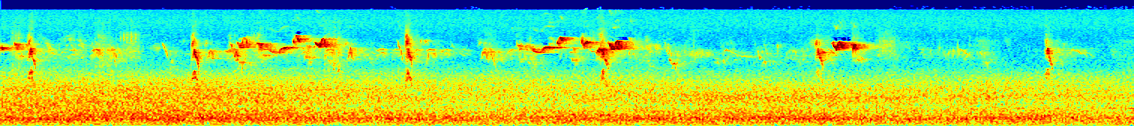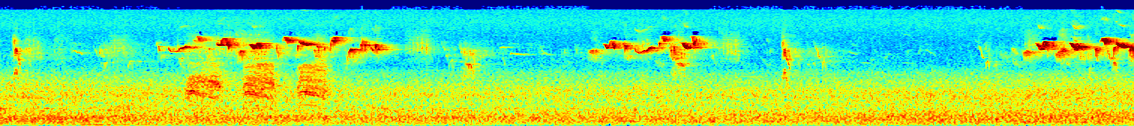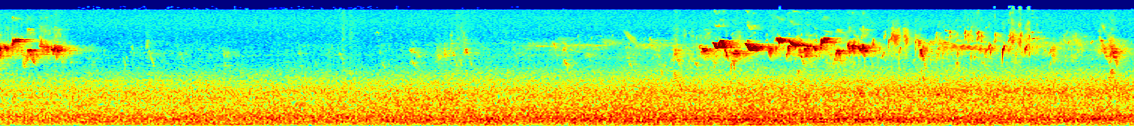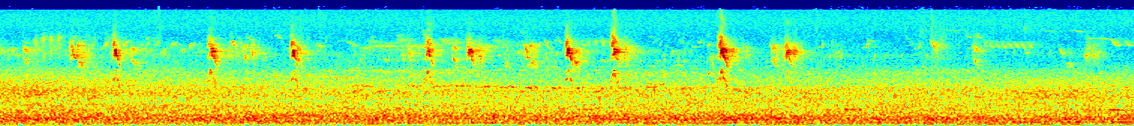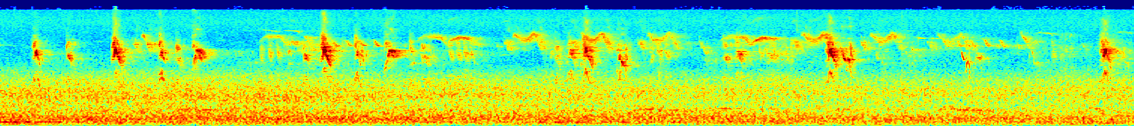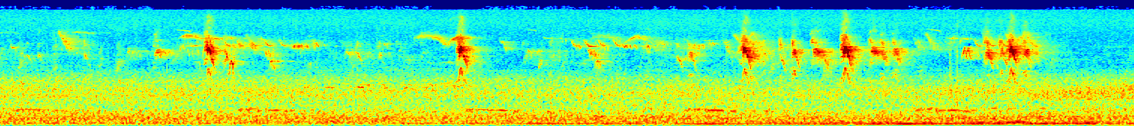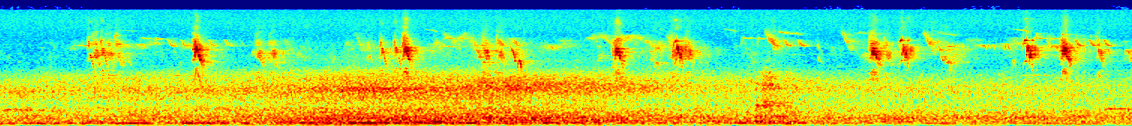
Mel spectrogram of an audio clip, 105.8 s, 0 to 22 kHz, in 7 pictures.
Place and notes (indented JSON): {
  "title": "Contención Island Day 55 outer northeast - Walking to the sounds of Contención Island Day 55 Sunday February 28th",
  "date": "2021-02-28 07:28:00",
  "description": "The Poplars Roseworth Avenue The Grove Moor Road North St Nicholas Avenue Rectory Grove Church Road Church Lane\nSparrow chatter\nacross small front gardens\nbehind low walls\nCars parked\non the south side of the lane\na lone walker passes by\nLost mortar below roof tiles\na sparrow flies to the hole",
  "latitude": "55.01",
  "longitude": "-1.61",
  "altitude": "57",
  "timezone": "Europe/London"
}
